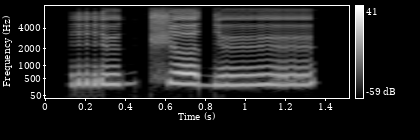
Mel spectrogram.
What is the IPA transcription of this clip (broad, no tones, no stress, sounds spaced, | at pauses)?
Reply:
r ʏ ɡ t͡ʃ ɜ d ʏː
